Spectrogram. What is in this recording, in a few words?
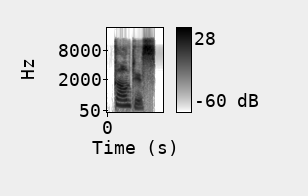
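"countess", Indian English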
